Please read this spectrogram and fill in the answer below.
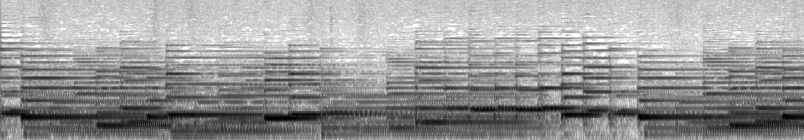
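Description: Intro music on a piano-like keyboard: a melody of held notes over sustained low bass notes.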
